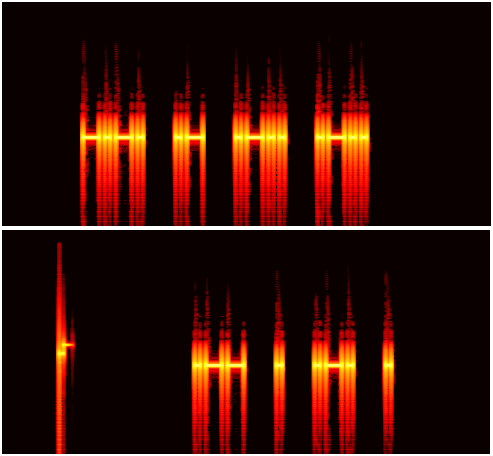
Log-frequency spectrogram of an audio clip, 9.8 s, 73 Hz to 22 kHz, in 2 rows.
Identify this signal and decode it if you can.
Morse code, heard as a keyed tone, about 22 wpm, spaced as for 16 wpm, 700 Hz. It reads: CALL WERE
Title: 2x Character Spacing - Top 500 Words - 22wpm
